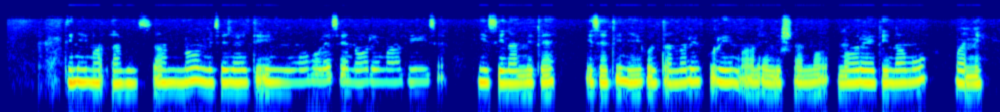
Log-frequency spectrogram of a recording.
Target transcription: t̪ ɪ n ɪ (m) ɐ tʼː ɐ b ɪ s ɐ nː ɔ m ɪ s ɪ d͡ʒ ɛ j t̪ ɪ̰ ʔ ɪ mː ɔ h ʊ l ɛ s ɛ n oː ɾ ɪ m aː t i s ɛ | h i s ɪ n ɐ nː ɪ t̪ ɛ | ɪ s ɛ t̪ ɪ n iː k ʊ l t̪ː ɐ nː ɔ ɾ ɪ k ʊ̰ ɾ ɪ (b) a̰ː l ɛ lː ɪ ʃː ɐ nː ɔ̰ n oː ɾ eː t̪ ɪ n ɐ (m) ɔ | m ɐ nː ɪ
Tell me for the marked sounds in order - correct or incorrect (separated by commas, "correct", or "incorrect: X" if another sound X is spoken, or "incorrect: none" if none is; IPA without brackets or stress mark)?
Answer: correct, incorrect: m, correct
